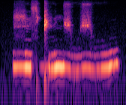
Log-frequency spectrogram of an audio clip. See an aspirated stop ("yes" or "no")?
no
